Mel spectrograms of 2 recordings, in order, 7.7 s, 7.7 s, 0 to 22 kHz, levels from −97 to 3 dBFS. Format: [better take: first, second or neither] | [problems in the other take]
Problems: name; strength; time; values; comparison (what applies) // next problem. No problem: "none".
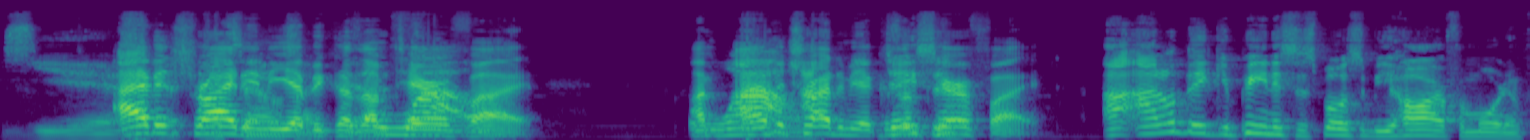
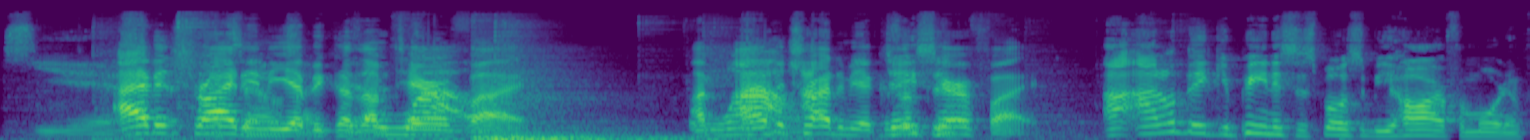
first | door banging; noticeable; from 1 to 4 s; peak 8 dB below the speech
